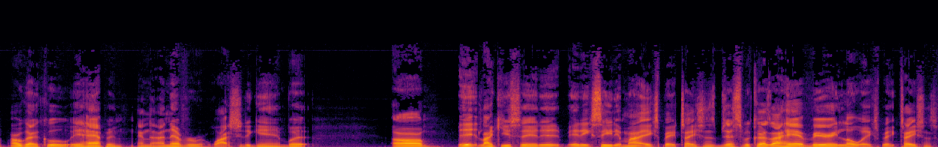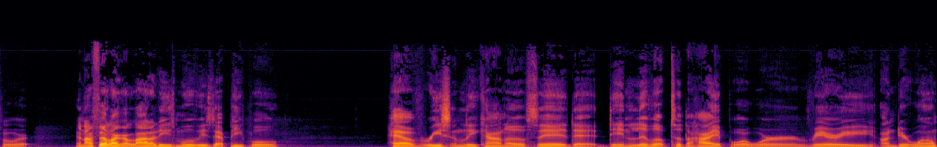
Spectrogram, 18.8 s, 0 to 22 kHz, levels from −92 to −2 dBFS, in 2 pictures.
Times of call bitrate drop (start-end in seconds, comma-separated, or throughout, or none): none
